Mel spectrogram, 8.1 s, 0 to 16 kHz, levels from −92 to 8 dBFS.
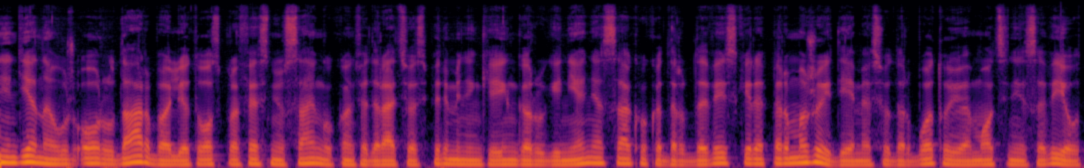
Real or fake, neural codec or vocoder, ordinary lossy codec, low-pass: real; none; AAC, 96 kbps; 14.4 kHz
